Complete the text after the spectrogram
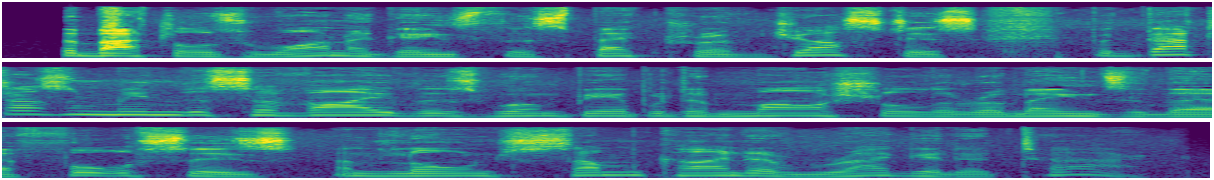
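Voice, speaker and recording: Speaking at a moderate pace with hardly any pauses, a man uses a medium pitch, lively intonation and a somewhat breathy voice. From UK. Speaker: voice actor. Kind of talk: audiobook narration.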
